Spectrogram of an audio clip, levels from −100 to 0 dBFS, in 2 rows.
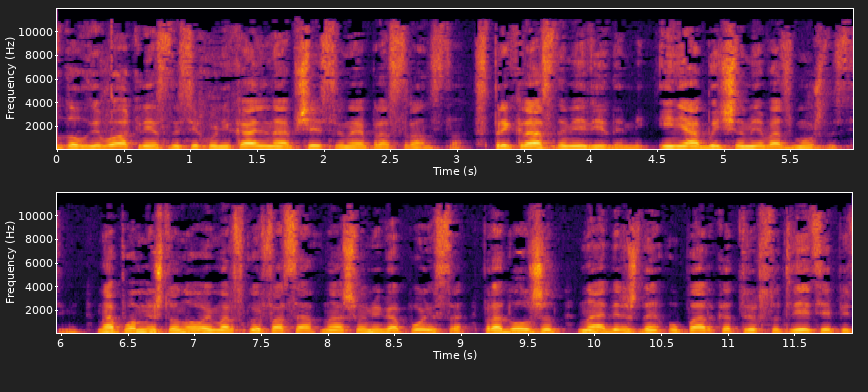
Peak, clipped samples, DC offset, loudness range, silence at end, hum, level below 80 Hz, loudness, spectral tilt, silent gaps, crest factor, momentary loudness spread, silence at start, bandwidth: -2 dBFS; under 0.1%; under 0.1%; 1 LU; 0 s; none; -60 dBFS; -19 LUFS; -5 dB/octave; none; 18 dB; 8 LU; 0 s; 11.5 kHz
